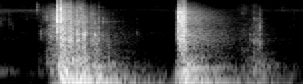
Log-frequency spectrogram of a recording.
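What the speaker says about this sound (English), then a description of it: "We don't need to slam the door every single time" A door slams shut twice, about a second apart, each a heavy, close wooden thud with a short rattle, loud and with no talk over it.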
